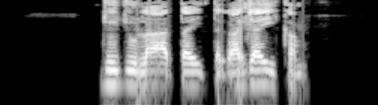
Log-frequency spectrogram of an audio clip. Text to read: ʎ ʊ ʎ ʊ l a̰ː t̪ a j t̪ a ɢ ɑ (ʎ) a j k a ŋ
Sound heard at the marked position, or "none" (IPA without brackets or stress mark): ʎ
